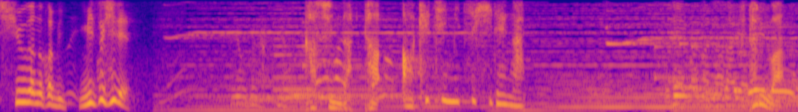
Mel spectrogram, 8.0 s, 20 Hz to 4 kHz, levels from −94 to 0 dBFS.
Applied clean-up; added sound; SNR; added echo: none; none; none; none.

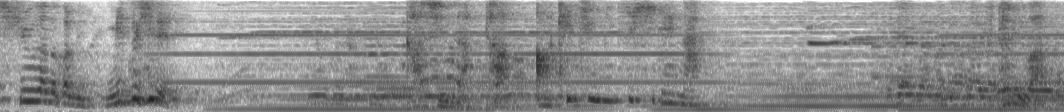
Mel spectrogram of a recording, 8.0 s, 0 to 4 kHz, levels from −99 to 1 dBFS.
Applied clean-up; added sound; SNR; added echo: none; Wind instrument, woodwind instrument; 13 dB; reverberation time 0.7 s.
